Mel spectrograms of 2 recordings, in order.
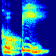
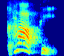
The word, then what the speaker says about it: copy: So right here, I know that instead of saying copy, I say copy, right? The stress goes in this first part.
